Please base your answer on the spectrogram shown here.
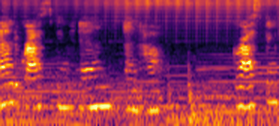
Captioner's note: dark sound intensifies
